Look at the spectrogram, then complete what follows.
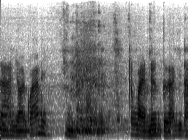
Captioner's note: audience laughing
